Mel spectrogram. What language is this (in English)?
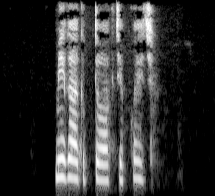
Kalenjin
